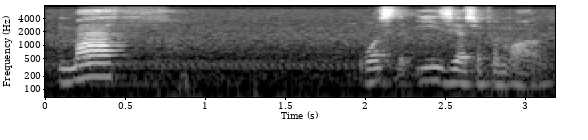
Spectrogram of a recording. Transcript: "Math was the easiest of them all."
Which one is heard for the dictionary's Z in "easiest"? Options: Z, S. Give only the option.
Z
